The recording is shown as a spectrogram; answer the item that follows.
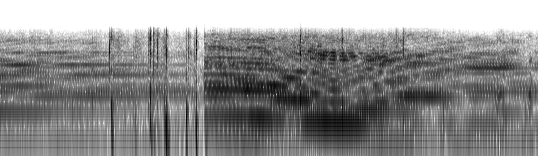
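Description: Engine of a large radio-controlled aerobatic model plane droning in flight, its pitch gliding and falling as the plane passes and manoeuvres. Several sharp knocks come about two to three seconds in.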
